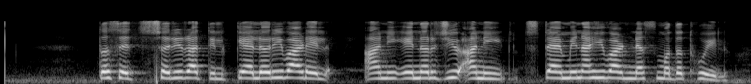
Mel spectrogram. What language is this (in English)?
Marathi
